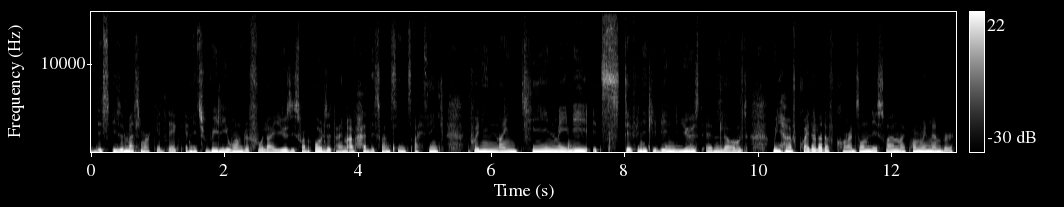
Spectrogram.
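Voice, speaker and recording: A woman with a French accent, a native French speaker, chatting casually to her viewers as a video host with gentle enthusiasm. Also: mid-range voice, moderate pace, no room sound. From France. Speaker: video host reviewing card decks.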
